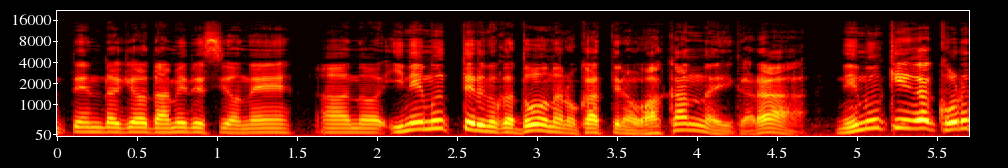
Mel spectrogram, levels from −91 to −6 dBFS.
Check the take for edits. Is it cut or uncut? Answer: cut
